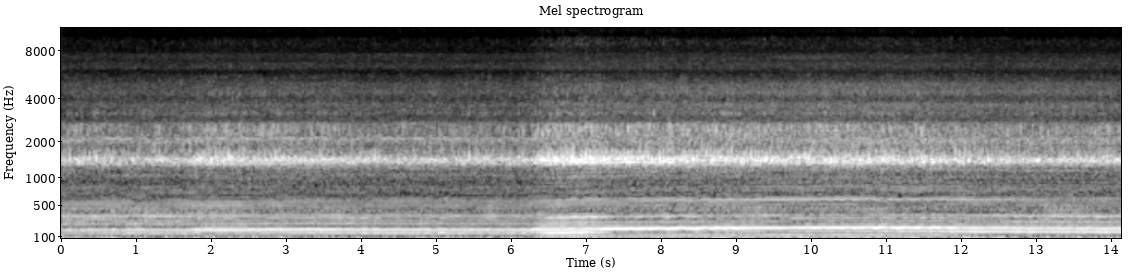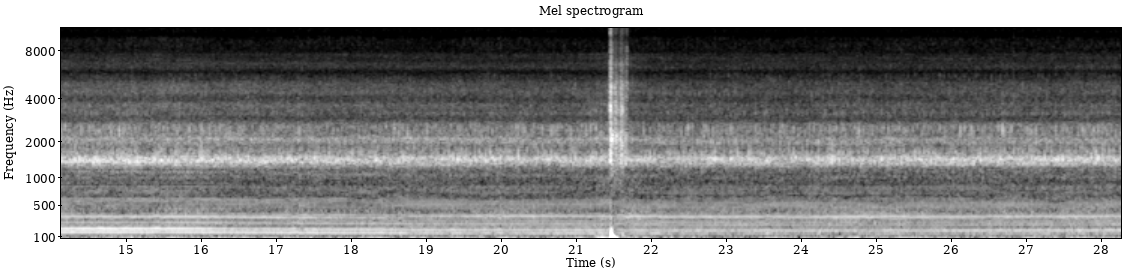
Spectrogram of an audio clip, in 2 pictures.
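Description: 1986 Honda FourTrax 350 ATV's single-cylinder four-stroke engine running steadily under way, its pitch rising as it speeds up about six seconds in. One sharp knock comes about three-quarters of the way through.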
